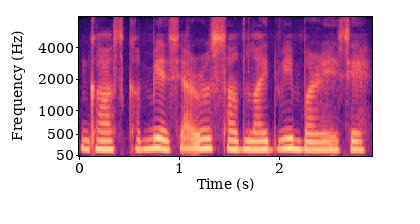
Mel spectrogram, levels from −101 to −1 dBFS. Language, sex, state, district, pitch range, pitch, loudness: Nagamese, female, Nagaland, Kohima, 180-195 Hz, 185 Hz, -15 LUFS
